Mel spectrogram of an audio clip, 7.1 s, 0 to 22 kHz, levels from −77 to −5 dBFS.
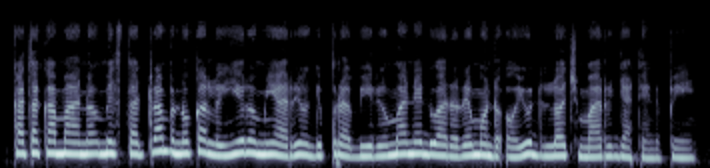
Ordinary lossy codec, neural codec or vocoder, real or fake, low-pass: none; autoencoder, 48 kHz, 128 numbers a frame, DAC-VAE, trained on Japanese speech; fake; 14.4 kHz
